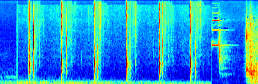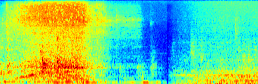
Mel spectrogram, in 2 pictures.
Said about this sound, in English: I need to find a place to park this truck.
